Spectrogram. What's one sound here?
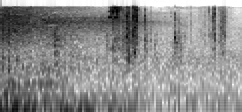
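An item is picked up with a short click.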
